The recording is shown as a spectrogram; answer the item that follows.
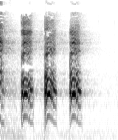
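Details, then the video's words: Grown young female crow yelling over territory alongside her mother: three loud, harsh, evenly spaced caws, each short and nasal, in quiet surroundings. "Crow Cam: Girl Voices"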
